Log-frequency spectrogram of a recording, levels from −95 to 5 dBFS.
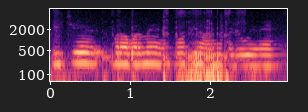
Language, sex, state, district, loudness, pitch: Hindi, male, Uttar Pradesh, Shamli, -18 LUFS, 185 Hz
